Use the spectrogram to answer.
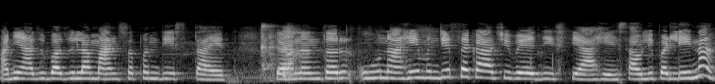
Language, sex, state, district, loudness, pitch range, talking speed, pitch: Marathi, female, Maharashtra, Sindhudurg, -16 LUFS, 255-285 Hz, 140 wpm, 270 Hz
